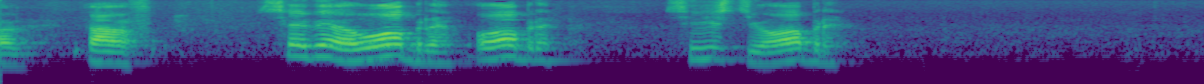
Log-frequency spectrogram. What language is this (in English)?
Portuguese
